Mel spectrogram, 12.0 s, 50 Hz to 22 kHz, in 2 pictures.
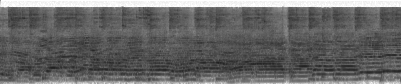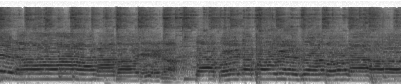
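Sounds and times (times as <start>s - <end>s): light percussion: 0.0s - 12.0s
men singing together: 0.0s - 12.0s.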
